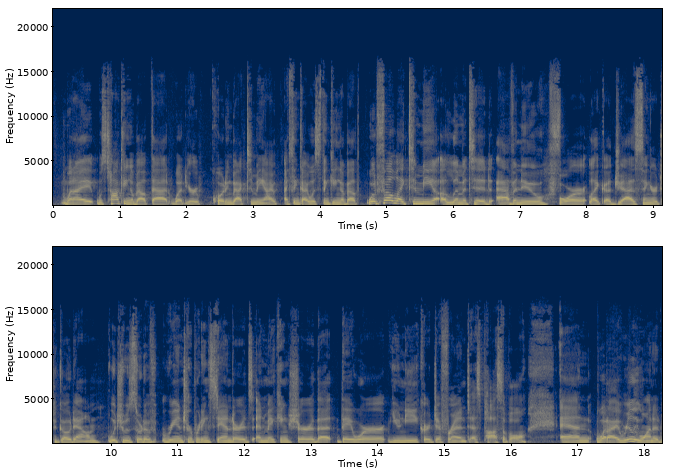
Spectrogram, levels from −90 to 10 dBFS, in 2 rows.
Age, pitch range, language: 30-49, 155-185 Hz, English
